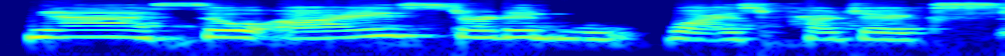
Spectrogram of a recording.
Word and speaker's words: YZED Projects: Yeah, so it's pronounced YZED Projects.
